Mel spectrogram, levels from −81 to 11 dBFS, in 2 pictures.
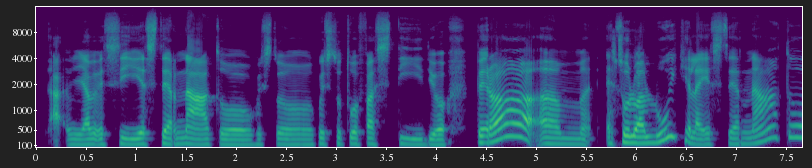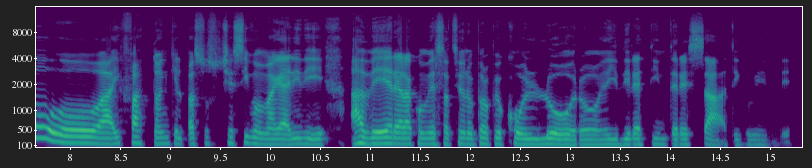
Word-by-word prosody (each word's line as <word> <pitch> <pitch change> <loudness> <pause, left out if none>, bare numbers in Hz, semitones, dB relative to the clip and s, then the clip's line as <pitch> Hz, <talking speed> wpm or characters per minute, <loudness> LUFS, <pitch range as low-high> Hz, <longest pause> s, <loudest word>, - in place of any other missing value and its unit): a - - +2
gli 130 0 -4
avessi 135 +1 0
esternato 135 -3 +3
questo 130 0 -4
questo 145 +1 -3
tuo 150 +1 -2
fastidio, 130 -2 -1 0.3
però, 265 - +6
ehm, 145 -3 +1
è - - -8
solo 175 -4 +5
a - - +8
lui 205 - 0
che - - -6
l'hai 130 -2 +3
esternato 150 - -3
o 180 - +3
hai 145 +1 +2
fatto 160 -2 -3
anche 155 +1 -8
il 145 - -9
passo 145 +2 -6
successivo, 155 +2 -5
magari 135 0 0
di 135 -1 -4 0.3
avere 150 -2 +3
la 145 0 +3
conversazione 145 0 -5
proprio 145 +1 -4
con 135 -2 -2
loro, 130 -2 -1
i 130 +1 -6
diretti 135 +1 -5
interessati 130 -1 -5
quindi? 125 - -19
145 Hz, 140 wpm, -23 LUFS, 130-155 Hz, 0.3 s, a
